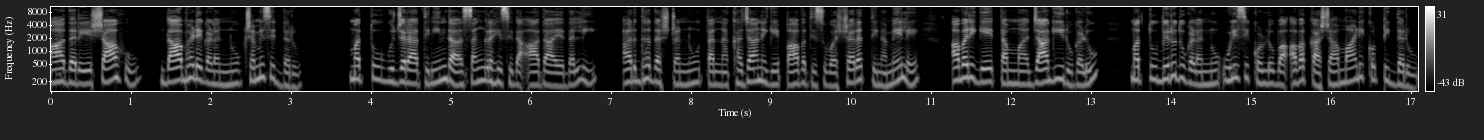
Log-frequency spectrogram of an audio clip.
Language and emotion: Kannada, neutral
